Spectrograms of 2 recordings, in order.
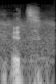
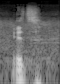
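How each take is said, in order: Both takes have the same delivery.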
